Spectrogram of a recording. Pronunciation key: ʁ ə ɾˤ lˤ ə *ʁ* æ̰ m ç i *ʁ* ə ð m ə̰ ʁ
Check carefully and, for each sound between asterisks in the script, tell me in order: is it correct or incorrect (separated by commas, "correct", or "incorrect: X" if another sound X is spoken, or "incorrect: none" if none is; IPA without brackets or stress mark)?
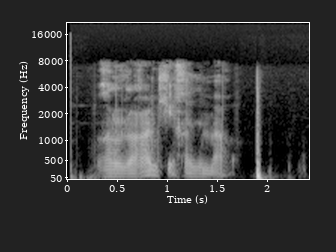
correct, incorrect: χ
